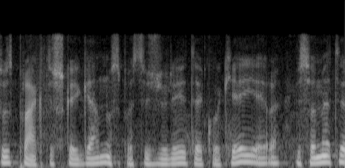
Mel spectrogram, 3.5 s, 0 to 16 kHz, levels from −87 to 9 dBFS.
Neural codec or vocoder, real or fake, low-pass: codec, 16 kHz, 8 kbps, FunCodec, trained on Chinese and English, 25 frames a second; fake; 7.2 kHz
